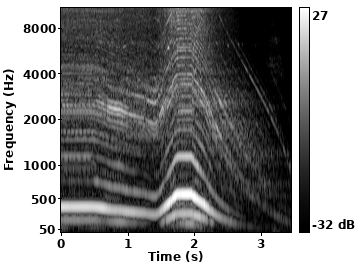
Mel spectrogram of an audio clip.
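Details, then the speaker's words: Model plane with a cheap or 3D-printed propeller after balancing on a propeller balancer: clean motor tone rises, peaks and winds down evenly, much quieter, with no humming or vibration. "so now as you can see i just have balanced it and i put the propeller on it's much quieter there's no like humming or vibrations"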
